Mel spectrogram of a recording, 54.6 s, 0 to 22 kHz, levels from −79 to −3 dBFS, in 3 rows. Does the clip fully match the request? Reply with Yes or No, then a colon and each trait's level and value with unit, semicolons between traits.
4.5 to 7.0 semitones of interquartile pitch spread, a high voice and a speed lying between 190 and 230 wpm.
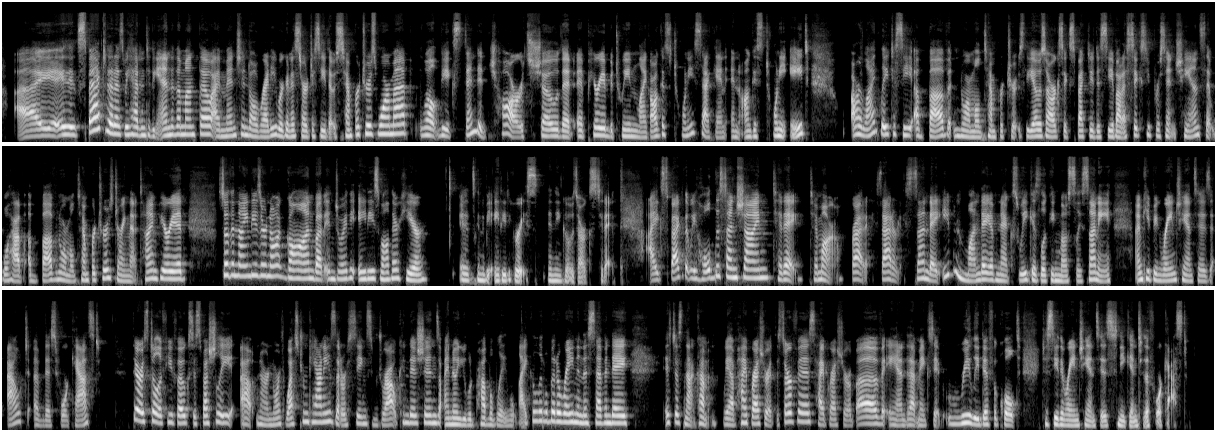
Yes: average, 5.1 semitones; high, 195 Hz; average, 200 wpm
